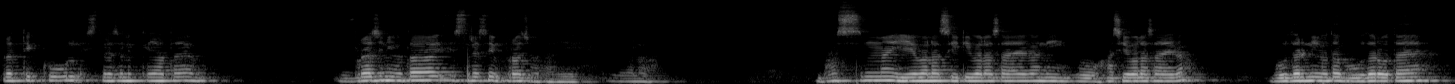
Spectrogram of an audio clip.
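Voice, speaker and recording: A man teaching an exam-prep lesson in a steady, drilling manner, taking words one at a time. His voice is dark and mellow yet sits a little high, with a fairly flat, even melody. The room around him adds a noticeable echo. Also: unhurried.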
